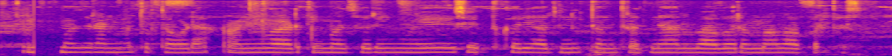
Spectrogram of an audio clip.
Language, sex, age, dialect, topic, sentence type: Marathi, female, 18-24, Northern Konkan, agriculture, statement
